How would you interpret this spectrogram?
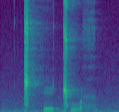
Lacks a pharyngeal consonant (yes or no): no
